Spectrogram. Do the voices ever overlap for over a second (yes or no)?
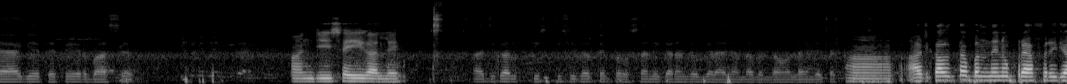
no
